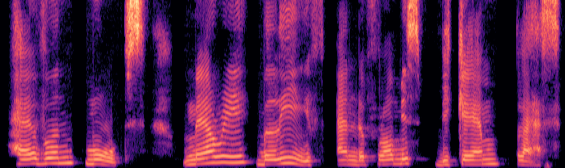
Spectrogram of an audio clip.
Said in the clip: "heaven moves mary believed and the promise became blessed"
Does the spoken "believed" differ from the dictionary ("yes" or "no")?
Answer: yes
